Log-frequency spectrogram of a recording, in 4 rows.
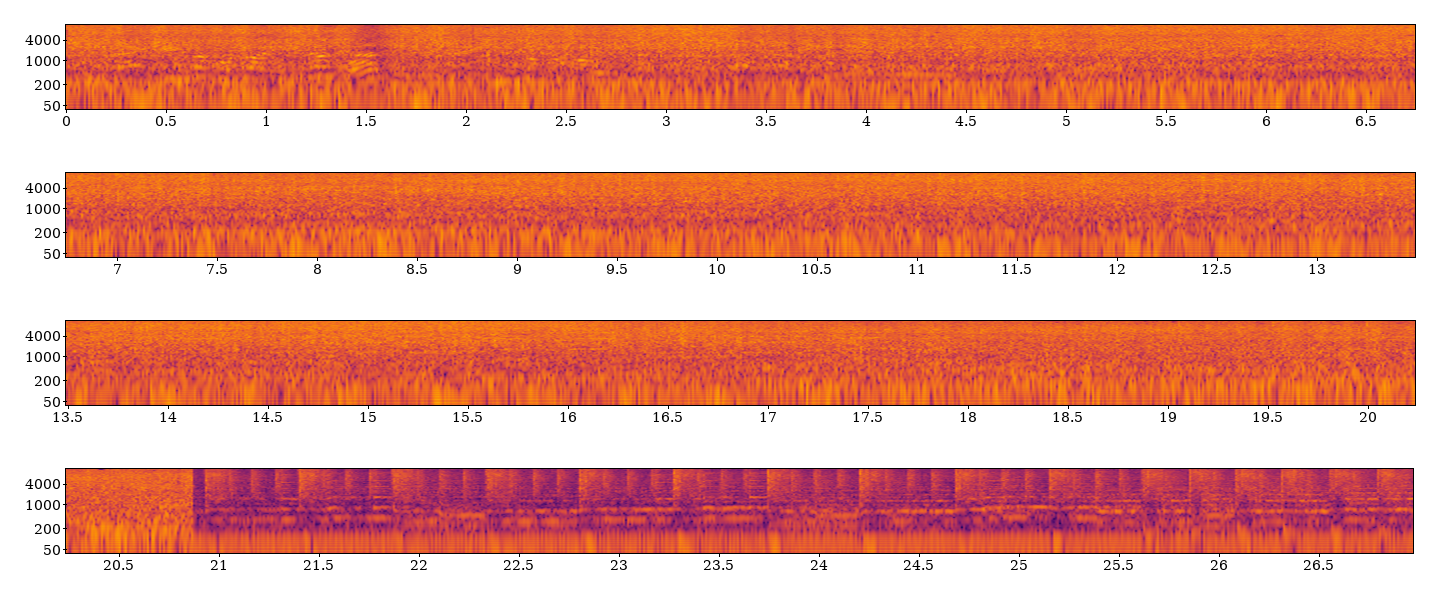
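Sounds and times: waterfall splashing into pool: 0.0s - 20.9s.

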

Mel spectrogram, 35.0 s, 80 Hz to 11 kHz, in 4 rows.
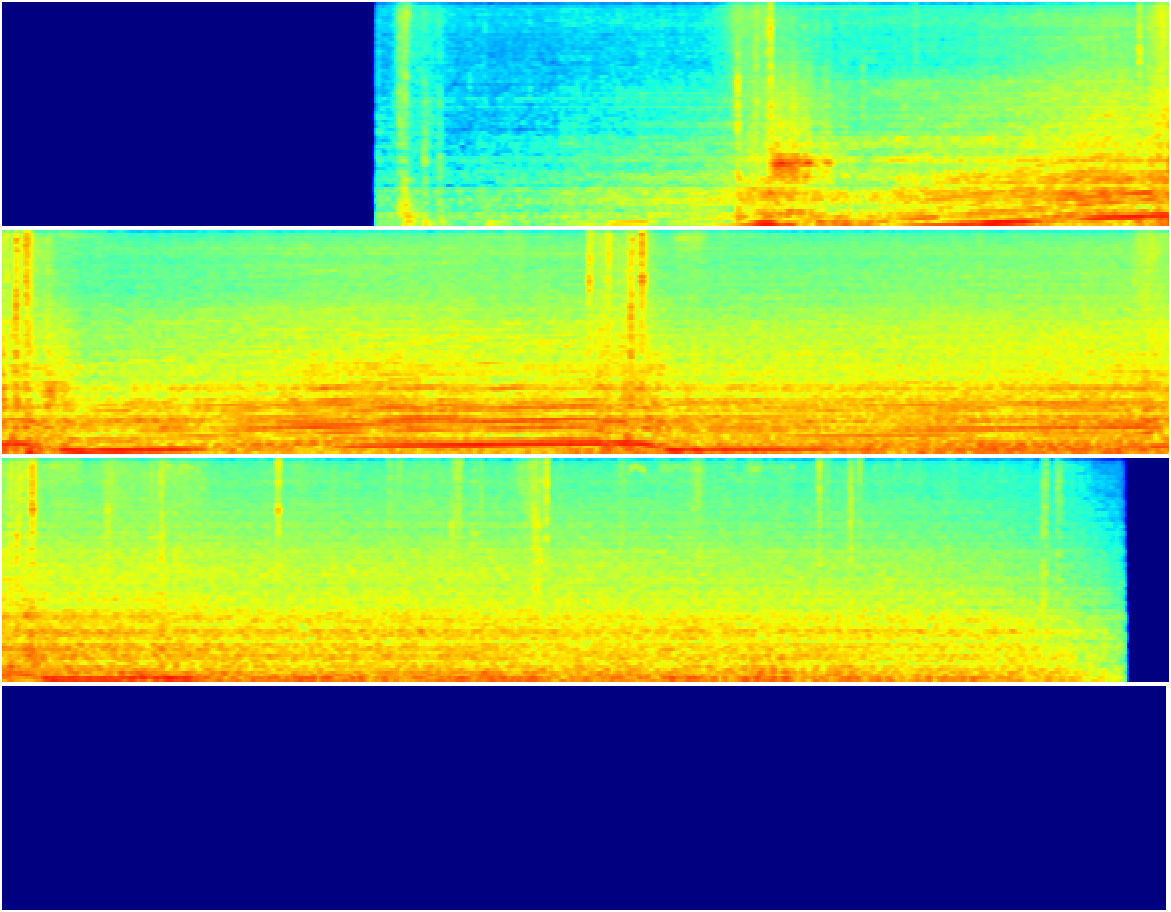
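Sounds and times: road and tyre noise: 2.8s - 25.9s
car engine accelerating: 3.4s - 25.6s.

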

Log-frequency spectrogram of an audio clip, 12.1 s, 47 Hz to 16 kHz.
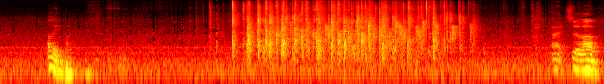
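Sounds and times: audience applauding: 4.6s - 9.7s.

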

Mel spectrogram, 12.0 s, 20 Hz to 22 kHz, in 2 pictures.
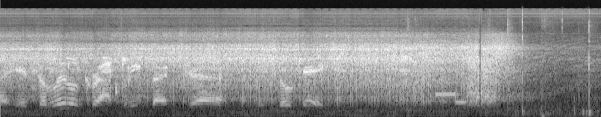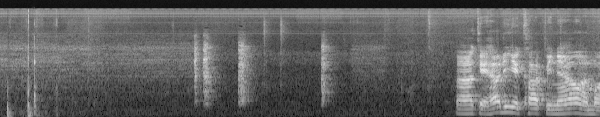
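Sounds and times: radio static hiss: 0.0s - 12.0s
low handling thumps: 5.4s - 6.6s.

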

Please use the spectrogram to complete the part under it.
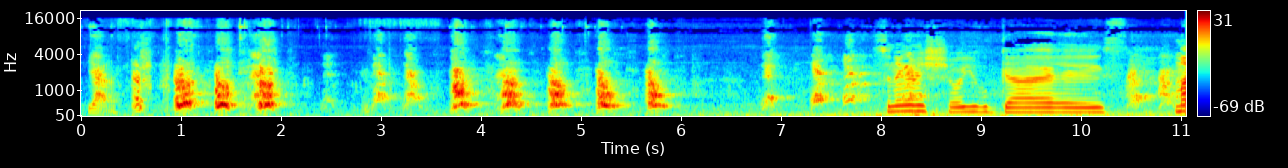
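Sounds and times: dog barking: 0.1s - 6.0s, 6.8s - 8.4s, 10.4s - 11.0s.

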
